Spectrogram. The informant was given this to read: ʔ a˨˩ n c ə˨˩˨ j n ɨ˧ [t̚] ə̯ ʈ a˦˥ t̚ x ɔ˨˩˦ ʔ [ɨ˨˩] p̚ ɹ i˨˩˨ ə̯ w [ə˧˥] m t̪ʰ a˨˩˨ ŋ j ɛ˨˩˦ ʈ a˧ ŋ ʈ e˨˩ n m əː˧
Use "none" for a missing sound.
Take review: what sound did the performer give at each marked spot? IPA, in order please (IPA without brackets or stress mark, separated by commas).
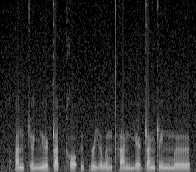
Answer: none, ɨ˦˥, ə˧˥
